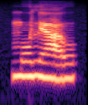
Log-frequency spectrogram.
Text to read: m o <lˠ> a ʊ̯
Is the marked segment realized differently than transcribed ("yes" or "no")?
yes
